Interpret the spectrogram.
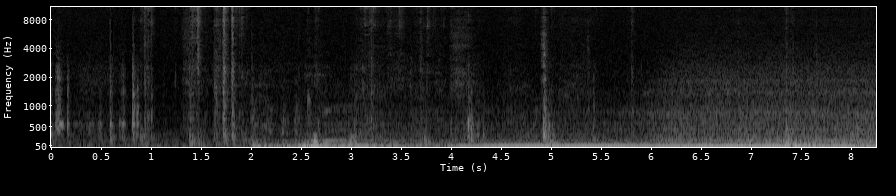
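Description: Keys jangling and small clicks, then the Honda CR-V's engine starts about two seconds in and settles into a steady low running rumble. A broader rushing noise comes up after about six seconds.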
